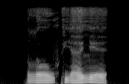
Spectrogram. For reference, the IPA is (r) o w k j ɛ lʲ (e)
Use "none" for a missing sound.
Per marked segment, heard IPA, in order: l, e

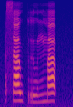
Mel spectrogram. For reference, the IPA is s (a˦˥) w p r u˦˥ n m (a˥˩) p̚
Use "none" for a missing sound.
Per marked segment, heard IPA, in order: a˥˩, a˥˩

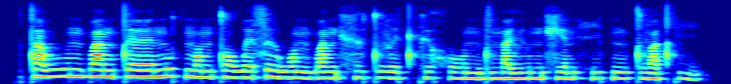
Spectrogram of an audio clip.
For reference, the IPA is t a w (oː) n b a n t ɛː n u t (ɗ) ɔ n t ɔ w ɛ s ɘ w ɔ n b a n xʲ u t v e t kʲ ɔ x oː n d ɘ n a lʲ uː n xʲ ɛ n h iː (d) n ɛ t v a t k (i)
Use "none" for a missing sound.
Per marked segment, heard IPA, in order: uː, n, t, i

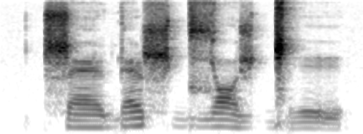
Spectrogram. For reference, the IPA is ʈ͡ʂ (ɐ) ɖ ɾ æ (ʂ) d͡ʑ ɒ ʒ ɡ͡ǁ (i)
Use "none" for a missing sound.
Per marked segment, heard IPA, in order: æ, ʂ, e

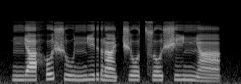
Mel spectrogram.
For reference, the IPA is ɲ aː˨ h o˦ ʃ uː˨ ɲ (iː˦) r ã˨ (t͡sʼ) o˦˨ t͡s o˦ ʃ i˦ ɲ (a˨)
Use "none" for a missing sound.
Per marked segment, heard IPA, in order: i˦, t͡ʃ, ã˨

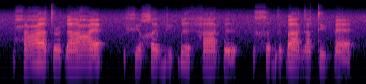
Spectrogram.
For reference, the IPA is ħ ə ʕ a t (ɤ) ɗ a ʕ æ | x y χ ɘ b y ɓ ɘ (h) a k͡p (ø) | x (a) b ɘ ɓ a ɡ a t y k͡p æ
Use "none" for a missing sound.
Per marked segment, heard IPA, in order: ə˞, h, ɘ, ə

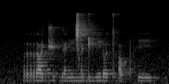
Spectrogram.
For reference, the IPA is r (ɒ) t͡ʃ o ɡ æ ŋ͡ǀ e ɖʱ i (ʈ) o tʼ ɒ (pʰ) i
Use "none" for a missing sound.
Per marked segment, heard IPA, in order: ɒ, ɾ, pʰ

